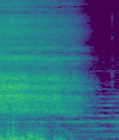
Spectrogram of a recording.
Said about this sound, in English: And exhale through the mouth.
